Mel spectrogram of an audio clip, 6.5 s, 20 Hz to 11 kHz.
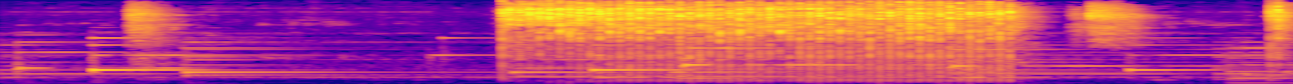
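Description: A 200–400 W mold-repair laser welding machine firing with the foot pedal held, giving a steady rapid train of sharp ticking pulses for a couple of seconds between quieter electronic beeps and tones, close and fairly loud.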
